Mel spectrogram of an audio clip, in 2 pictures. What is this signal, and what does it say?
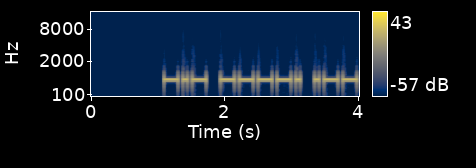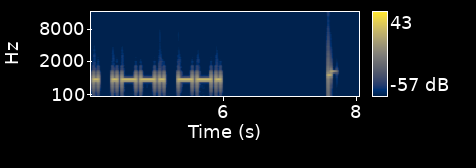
Morse code, heard as a keyed tone, about 17 wpm, 700 Hz. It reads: K9PPG
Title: USA Call Signs - 3x Character Spacing - 17wpm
